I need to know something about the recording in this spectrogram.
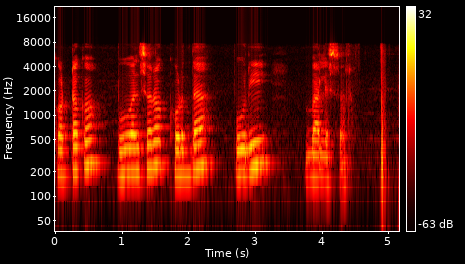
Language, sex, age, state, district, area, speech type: Odia, female, 45-60, Odisha, Cuttack, urban, spontaneous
